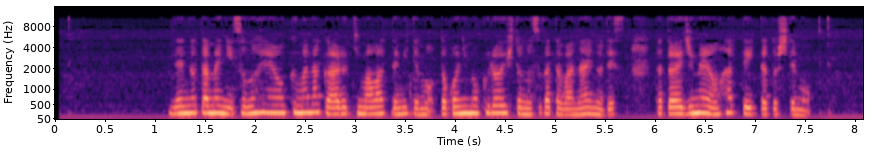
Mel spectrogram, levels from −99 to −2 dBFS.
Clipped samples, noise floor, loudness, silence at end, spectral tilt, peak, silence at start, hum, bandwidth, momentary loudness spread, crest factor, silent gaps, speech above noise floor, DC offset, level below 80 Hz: under 0.1%; -57 dBFS; -25 LUFS; 0.55 s; -6 dB/octave; -10 dBFS; 1.15 s; none; 11.5 kHz; 12 LU; 16 dB; none; 33 dB; under 0.1%; -64 dBFS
